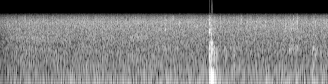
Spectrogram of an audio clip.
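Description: Steady hiss of background noise, with one short light knock about two and a half seconds in.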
